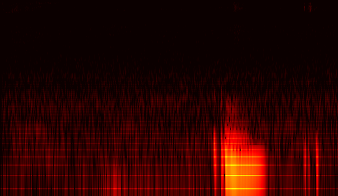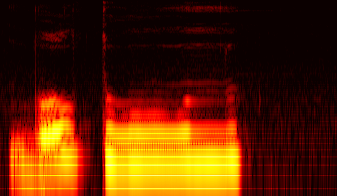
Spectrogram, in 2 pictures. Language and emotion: Russian, neutral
